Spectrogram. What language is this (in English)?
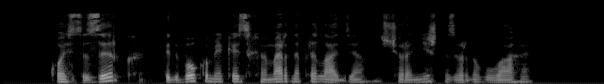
Ukrainian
